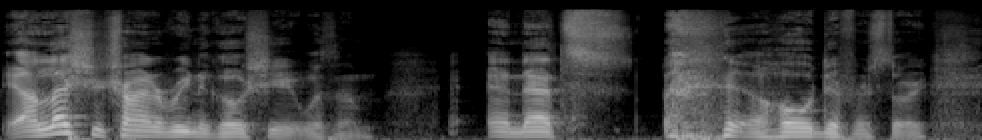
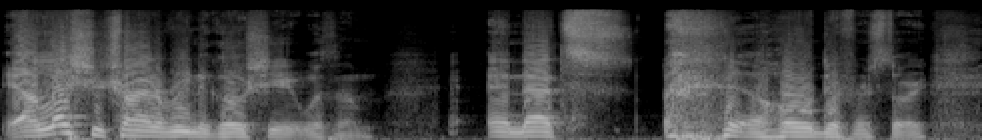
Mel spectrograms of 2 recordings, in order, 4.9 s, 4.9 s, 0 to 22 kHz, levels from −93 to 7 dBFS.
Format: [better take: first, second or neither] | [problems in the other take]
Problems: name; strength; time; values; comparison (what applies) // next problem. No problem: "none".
first | distortion; heavy; 11% of the sound clipped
